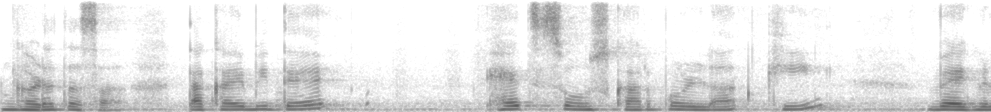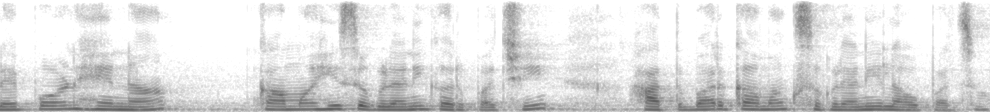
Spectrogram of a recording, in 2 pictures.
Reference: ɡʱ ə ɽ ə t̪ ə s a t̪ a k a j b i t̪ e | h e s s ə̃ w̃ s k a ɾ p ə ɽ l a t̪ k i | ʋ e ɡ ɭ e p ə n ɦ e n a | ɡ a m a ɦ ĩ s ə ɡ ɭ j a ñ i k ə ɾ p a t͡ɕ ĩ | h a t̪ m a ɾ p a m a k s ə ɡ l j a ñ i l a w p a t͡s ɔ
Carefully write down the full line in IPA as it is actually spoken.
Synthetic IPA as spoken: ɡʱ ə ɽ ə t̪ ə s a t̪ a k a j b i t̪ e | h e t͡s s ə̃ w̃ s k a ɾ p ə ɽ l a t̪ k i | ʋ e ɡ ɭ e p ə ɳ ɦ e n a | k a m a ɦ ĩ s ə ɡ ɭ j a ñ i k ə ɾ p a t͡ɕ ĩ | h a t̪ b a ɾ k a m a k s ə ɡ ɭ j a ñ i l a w p a t͡s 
